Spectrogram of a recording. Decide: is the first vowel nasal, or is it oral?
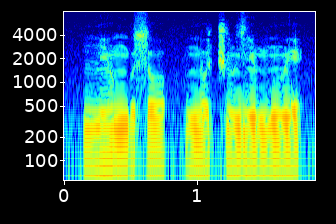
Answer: nasal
